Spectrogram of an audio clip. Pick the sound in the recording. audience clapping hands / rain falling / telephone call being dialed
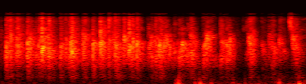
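audience clapping hands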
